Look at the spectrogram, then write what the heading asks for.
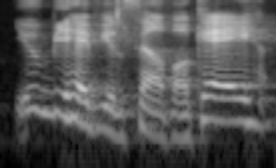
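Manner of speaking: a hint of a scolding mom; mom voice attempt. Player voicing the mom at the car window, attempted mom voice. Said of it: "that's not a mom voice".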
